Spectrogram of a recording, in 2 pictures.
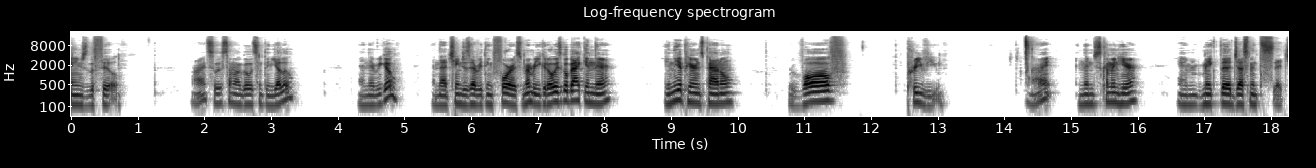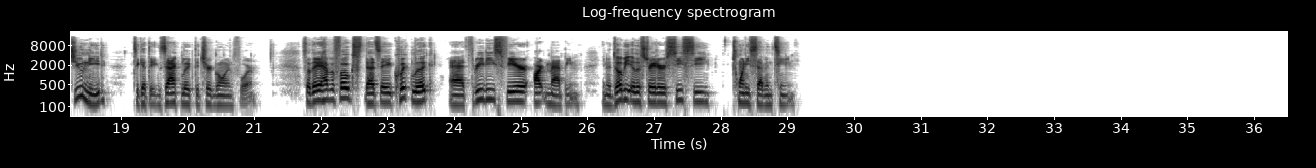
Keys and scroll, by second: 0.2 ,, 4.6 v.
